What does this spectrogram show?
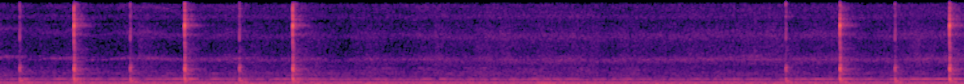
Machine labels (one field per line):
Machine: valve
